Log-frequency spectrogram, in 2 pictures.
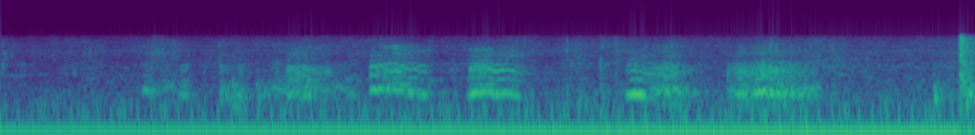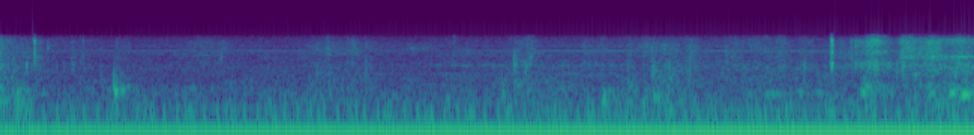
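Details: Coton de Tulear puppies, five weeks old, in Orange, Connecticut, giving short whimpering yelps in a quick series over the first four seconds. Softer scattered squeaks and rustling follow, with a steady low hum in the room.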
